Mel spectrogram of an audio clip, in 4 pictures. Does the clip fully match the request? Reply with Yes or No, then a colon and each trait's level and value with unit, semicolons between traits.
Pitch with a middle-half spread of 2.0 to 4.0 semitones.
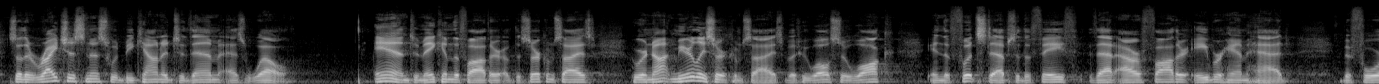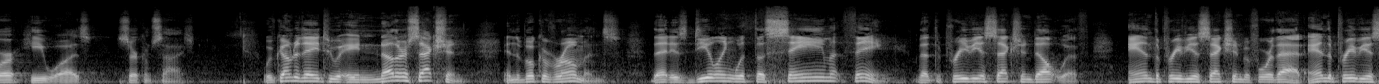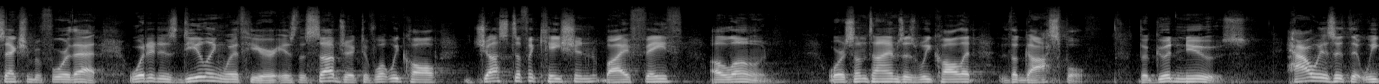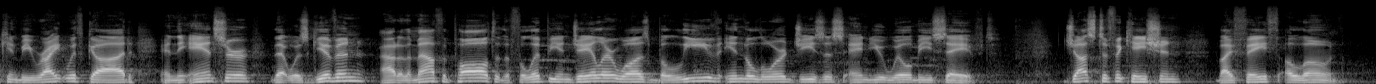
No: average, 4.5 semitones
